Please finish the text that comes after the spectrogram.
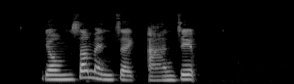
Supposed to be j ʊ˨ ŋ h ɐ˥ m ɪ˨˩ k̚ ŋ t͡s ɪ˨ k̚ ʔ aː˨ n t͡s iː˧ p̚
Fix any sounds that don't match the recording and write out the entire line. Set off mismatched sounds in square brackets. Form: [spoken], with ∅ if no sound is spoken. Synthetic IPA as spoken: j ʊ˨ ŋ [s] ɐ˥ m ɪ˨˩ [∅] ŋ t͡s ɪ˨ k̚ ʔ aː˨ n t͡s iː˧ p̚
